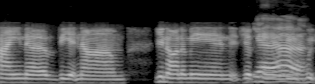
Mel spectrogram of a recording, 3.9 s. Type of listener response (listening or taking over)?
listening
